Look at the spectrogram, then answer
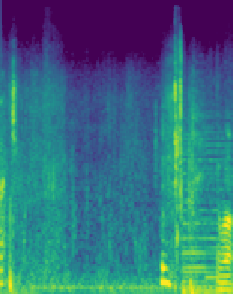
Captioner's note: smooch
